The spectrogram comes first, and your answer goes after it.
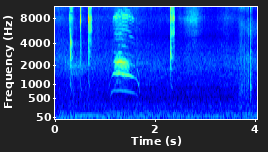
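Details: Rescued kitten from the street, wanting to go outside again and not eating, lets out a single short arched meow amid scattered clicks and knocks against a low hum.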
